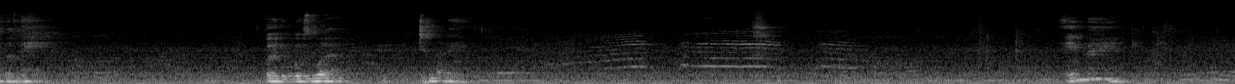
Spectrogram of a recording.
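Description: An elderly man preaches with animation through a microphone and loudspeaker in an echoing room.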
